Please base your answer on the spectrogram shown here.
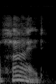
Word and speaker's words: hide: the end of it see a silent E on the end of it and that's not the word hid anymore thanks to the silent E over there that word is now hide hide yeah that silent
